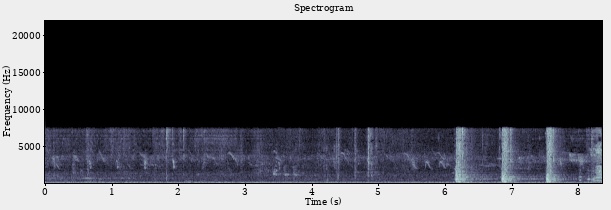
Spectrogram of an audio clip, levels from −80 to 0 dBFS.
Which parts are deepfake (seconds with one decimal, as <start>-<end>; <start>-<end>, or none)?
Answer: 0.0-3.3; 7.8-8.4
